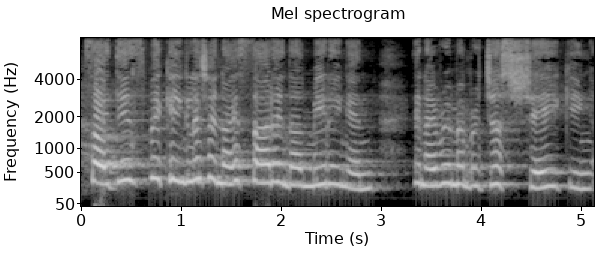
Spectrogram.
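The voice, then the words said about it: Non-native English accent. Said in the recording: “If you don't like my accent or the way I speak”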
